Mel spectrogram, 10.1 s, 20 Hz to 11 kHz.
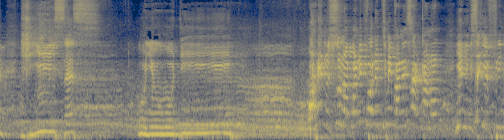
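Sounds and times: man singing over sound system: 0.0s - 2.2s, 2.8s - 4.9s.

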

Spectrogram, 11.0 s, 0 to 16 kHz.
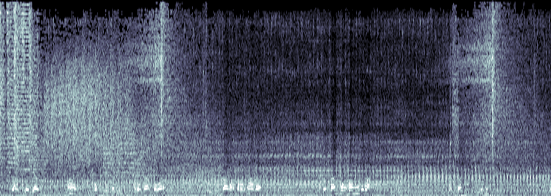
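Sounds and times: motorcycle engine rumble: 0.0s - 11.0s.

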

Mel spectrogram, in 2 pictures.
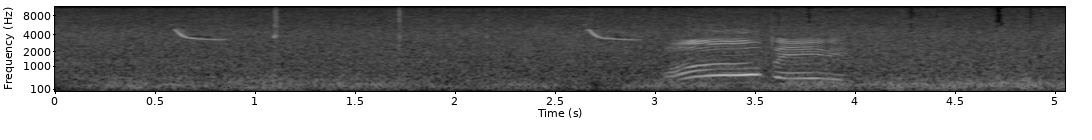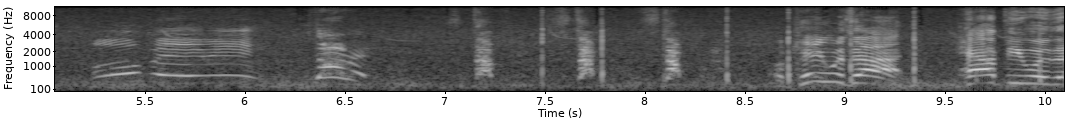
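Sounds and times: wind and surf: 0.0s - 10.0s
men's wordless exclamations: 5.2s - 9.2s.

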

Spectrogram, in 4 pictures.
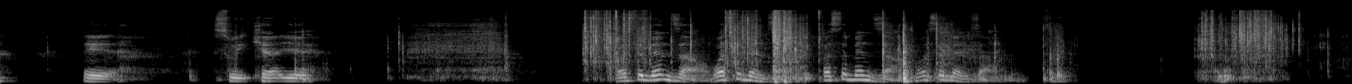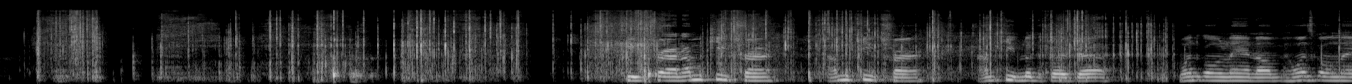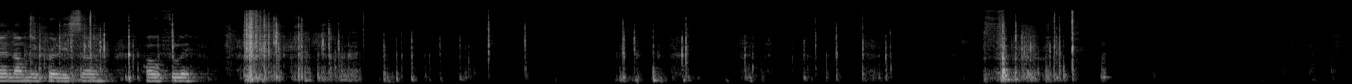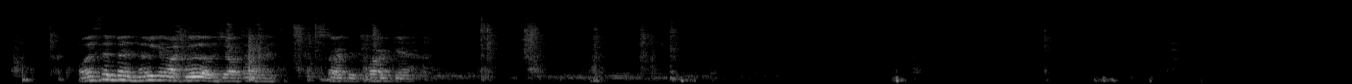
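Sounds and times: phone handling rustling and scraping: 12.0s - 25.3s, 29.3s - 32.0s, 33.2s - 36.0s.

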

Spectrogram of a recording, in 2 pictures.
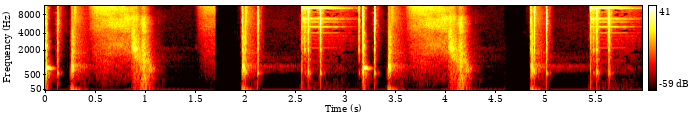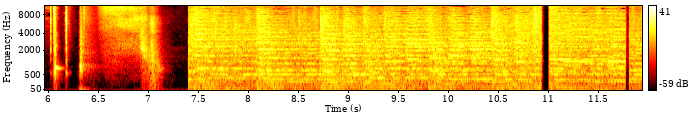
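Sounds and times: clicks and pops: 0.0s - 1.1s, 2.0s - 7.2s
outro theme music: 7.4s - 11.9s.

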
